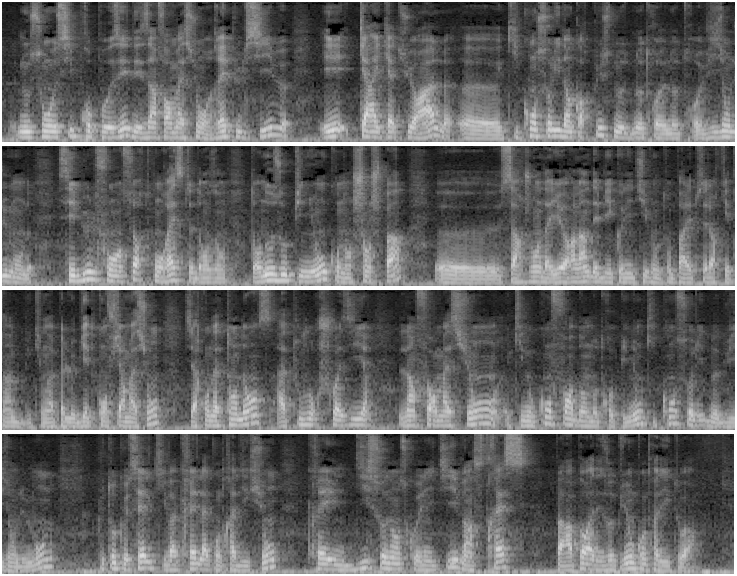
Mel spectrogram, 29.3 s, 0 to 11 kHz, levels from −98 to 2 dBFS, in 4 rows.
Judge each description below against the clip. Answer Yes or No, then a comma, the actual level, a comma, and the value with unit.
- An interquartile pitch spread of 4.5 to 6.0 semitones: Yes, average, 5.3 semitones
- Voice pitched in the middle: No, low, 115 Hz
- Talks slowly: No, average, 205 wpm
